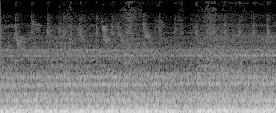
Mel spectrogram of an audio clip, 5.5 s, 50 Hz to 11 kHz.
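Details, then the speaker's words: 5 kW Chinese diesel heater in an underslung stainless box under a Mercedes Vario minibus, with a rubber-booted quiet fuel pump: a low, even rumble building to full power with no rattles or surging, measured 64.5 dB before lagging, normal operation. "using a decibel meter app i measured the decibel level to be 64.5 without the lagging on so you know not overly loud hanging off that strap"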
